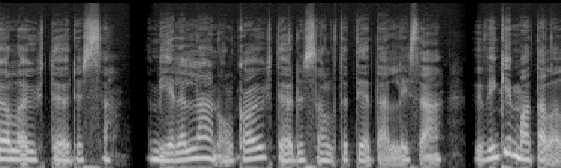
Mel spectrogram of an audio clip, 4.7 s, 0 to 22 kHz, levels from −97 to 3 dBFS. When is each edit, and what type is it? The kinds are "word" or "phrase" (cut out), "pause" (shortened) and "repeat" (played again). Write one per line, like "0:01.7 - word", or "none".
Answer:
none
